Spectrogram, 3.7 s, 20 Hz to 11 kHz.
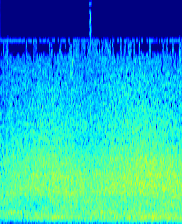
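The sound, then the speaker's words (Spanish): A stadium crowd at the Santiago Bernabéu roars and applauds in support of Vinicius at minute 20 of a football match, a dense, continuous wash of noise that stays loud and steady throughout, with no one speaking over it. “Minuto 20 en el Santiago Bernabéu. El sonido era este.”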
